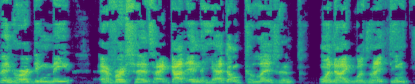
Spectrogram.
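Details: Adult man with acquired ataxia from several strokes affecting the cerebellum, ataxia present for over three years; ataxic dysarthria.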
